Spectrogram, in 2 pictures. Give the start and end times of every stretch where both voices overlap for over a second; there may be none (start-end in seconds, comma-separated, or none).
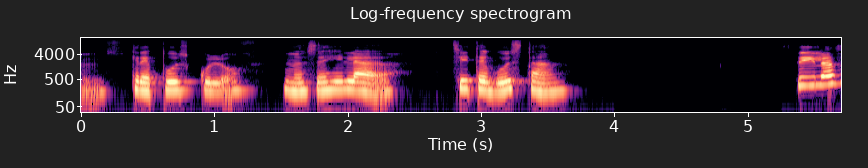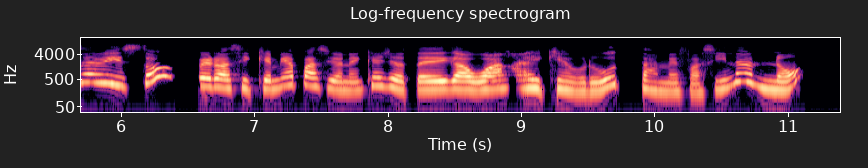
none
